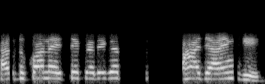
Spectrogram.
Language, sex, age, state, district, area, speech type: Hindi, female, 30-45, Uttar Pradesh, Pratapgarh, rural, conversation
